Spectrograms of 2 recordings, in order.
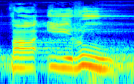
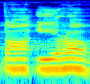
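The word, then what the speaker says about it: طائر: subjek, maka karena dia mubtada bunyinya harus bunyi u, ta'iru, bukan ta'iro. Kalau di sini sebagai sebagai objek, maka bunyinya ta'iro.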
